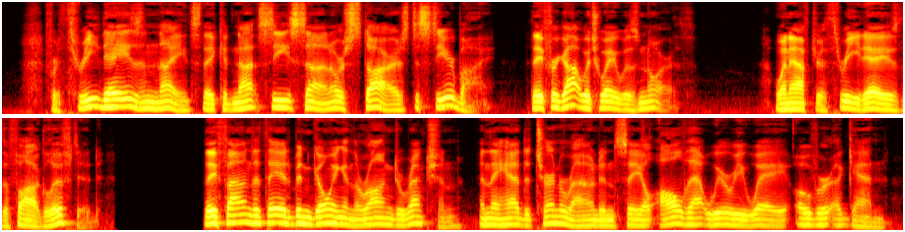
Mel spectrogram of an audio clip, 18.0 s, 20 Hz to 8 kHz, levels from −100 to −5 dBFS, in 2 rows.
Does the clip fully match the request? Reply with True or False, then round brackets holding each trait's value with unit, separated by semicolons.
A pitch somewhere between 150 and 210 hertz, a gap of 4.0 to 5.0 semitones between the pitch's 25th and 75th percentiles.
False (120 Hz; 4.4 semitones)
